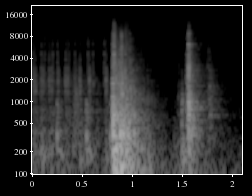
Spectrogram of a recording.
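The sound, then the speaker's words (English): A door being closed: one heavy, dull thunk followed shortly by a second, softer knock as it settles, with nothing else around it. “As he closes the door”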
